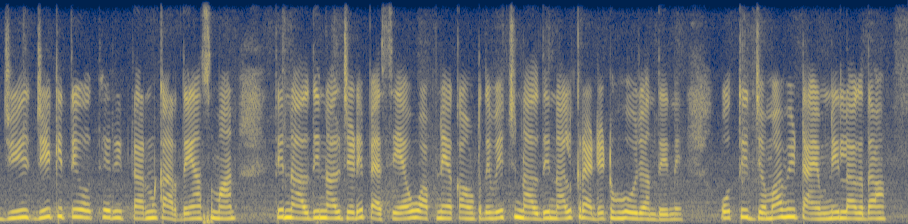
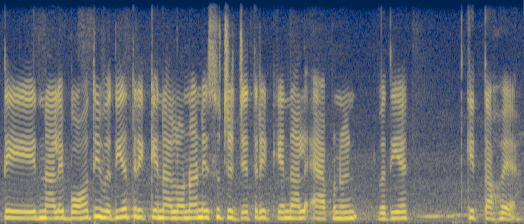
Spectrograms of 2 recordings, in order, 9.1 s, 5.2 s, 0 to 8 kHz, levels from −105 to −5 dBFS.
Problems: background sounds at intervals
